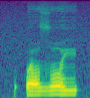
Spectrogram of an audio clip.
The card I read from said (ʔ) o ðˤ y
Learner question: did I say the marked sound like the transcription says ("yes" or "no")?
yes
